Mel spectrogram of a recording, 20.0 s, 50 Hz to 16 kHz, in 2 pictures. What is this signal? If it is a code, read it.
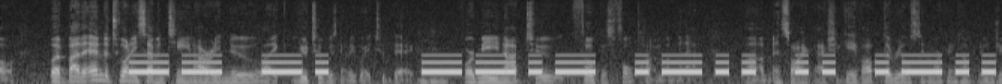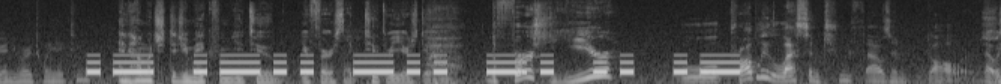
Morse code (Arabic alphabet), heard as a keyed tone, machine-sent, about 9 wpm, 500 Hz, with speech in English. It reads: من قليل الدنيا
